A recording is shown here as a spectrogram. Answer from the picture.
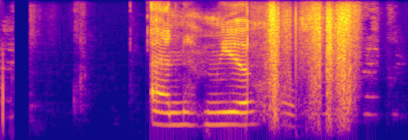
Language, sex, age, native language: Icelandic, male, 9, Icelandic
